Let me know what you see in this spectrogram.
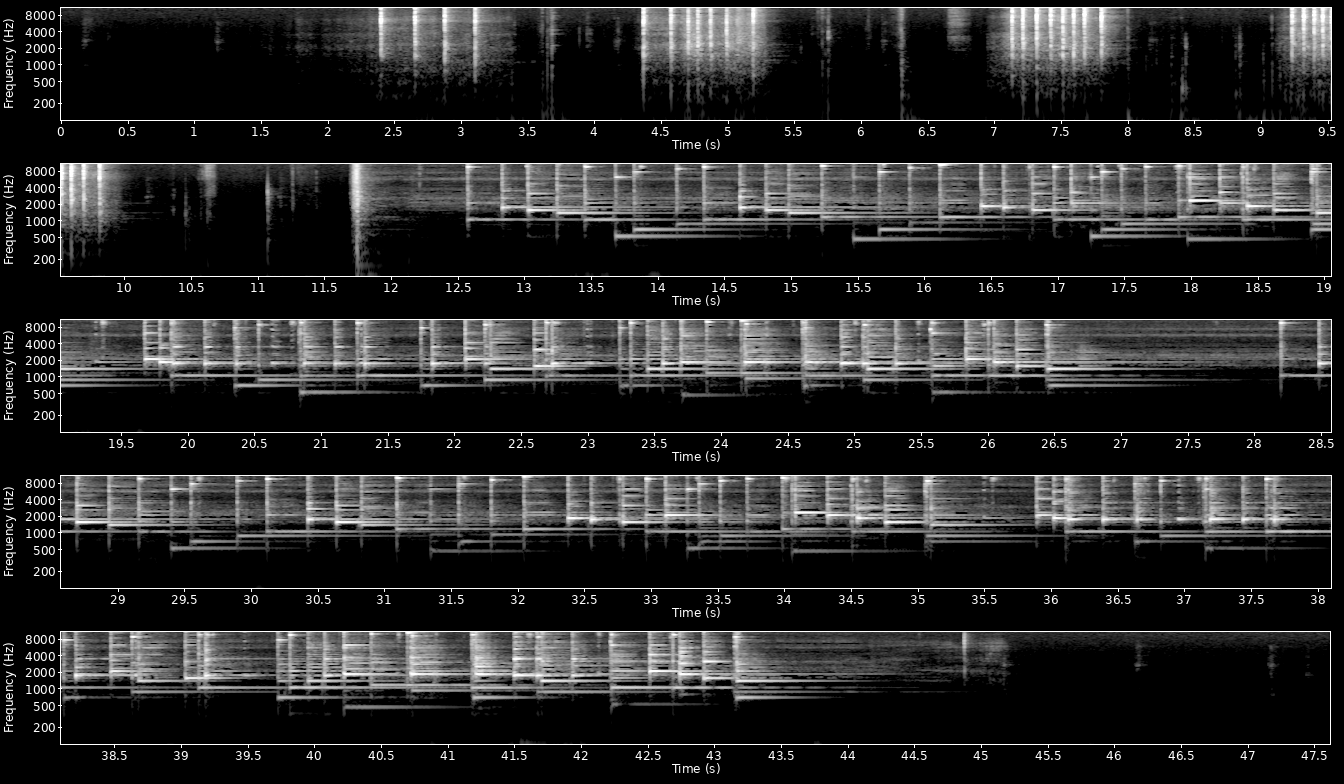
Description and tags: Recording of a Music-box winding and playing Jingle Bells twice before stopping.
